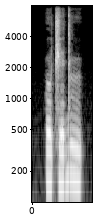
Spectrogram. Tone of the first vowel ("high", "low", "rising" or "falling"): low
